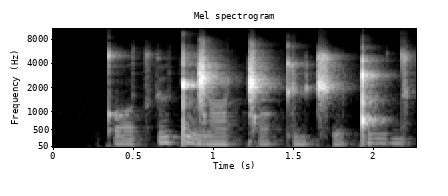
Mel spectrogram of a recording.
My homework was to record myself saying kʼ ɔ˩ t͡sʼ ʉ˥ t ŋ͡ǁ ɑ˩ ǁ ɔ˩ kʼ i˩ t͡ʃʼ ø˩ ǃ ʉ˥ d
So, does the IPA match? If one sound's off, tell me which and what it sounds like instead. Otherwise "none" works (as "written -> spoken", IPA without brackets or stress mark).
none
